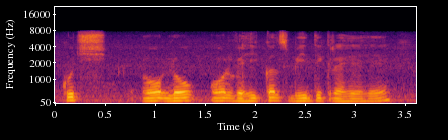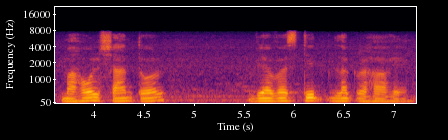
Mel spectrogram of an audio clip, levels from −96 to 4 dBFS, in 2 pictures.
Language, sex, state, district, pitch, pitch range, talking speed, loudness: Hindi, male, Arunachal Pradesh, Lower Dibang Valley, 110 Hz, 105-120 Hz, 135 wpm, -18 LUFS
